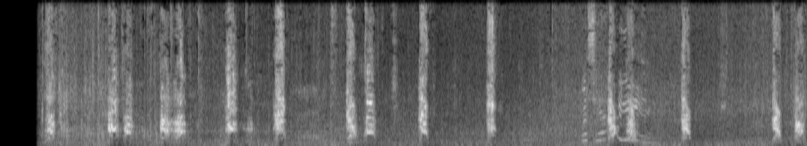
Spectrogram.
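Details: Puppy barking while being given a wash, sharp yappy barks repeated irregularly about every half second to second, with background splashing noise and a person's voice near the end.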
